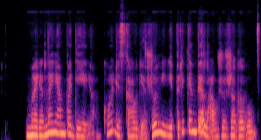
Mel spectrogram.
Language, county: Lithuanian, Alytus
